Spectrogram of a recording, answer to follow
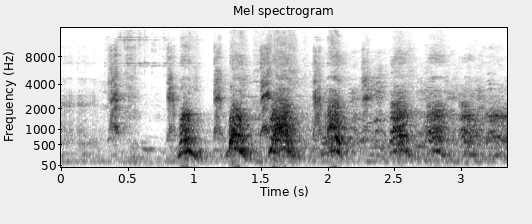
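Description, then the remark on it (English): A dog barks at a dog park in a rapid string of sharp, yappy barks, about eight or nine in quick succession, loud and insistent with no talking over them. “Control your dog, please.”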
